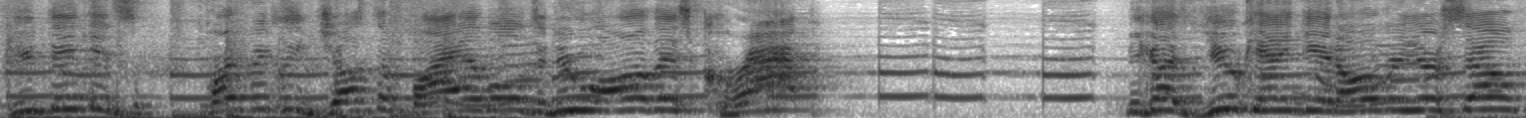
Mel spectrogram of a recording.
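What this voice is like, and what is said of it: Raised, angry voice. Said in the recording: “raising my voice”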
